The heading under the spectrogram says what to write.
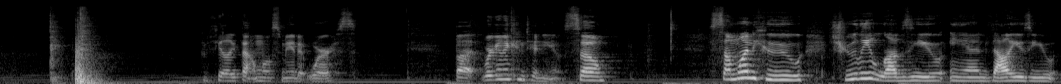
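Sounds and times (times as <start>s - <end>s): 
door being closed: 0.5s - 1.2s
speech: 2.1s - 3.6s, 4.6s - 6.2s, 7.1s - 10.5s.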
